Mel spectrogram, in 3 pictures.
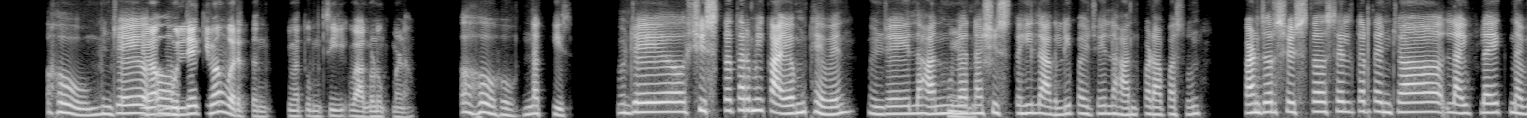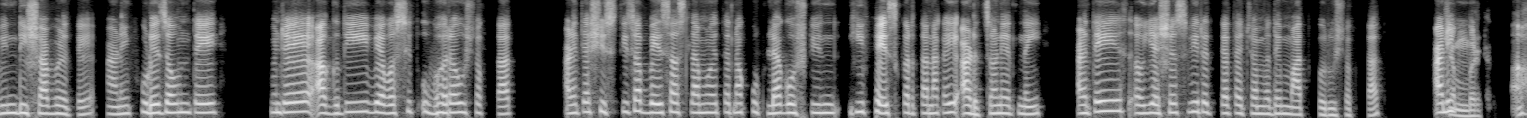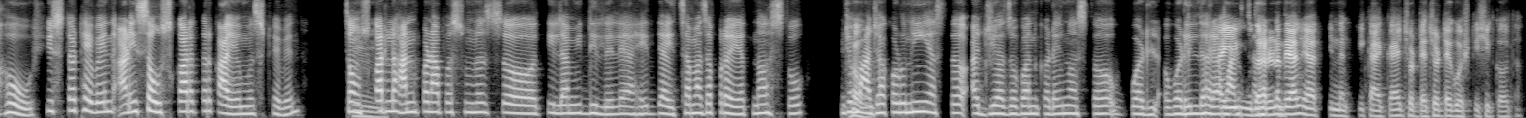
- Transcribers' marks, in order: tapping; in English: "बेस"
- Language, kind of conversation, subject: Marathi, podcast, वयाच्या वेगवेगळ्या टप्प्यांमध्ये पालकत्व कसे बदलते?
